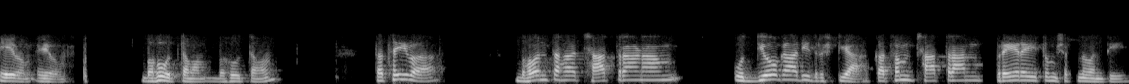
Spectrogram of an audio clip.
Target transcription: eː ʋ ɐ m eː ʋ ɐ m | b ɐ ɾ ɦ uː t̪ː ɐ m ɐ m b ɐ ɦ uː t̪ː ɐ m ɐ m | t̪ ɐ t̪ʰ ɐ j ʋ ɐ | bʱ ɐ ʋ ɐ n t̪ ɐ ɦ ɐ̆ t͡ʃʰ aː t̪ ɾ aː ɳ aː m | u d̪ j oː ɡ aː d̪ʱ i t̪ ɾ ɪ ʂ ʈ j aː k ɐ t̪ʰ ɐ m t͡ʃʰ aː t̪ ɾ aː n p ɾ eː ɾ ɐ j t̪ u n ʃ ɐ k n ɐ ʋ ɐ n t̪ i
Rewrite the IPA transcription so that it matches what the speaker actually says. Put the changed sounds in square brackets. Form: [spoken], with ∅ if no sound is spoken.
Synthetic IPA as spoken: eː ʋ ɐ m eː ʋ ɐ m | b ɐ [∅] ɦ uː t̪ː ɐ m ɐ m b ɐ ɦ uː t̪ː ɐ m ɐ m | t̪ ɐ t̪ʰ ɐ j ʋ ɐ | bʱ ɐ ʋ ɐ n t̪ ɐ ɦ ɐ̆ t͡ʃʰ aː t̪ ɾ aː ɳ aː m | u d̪ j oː ɡ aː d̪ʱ i [d̪] ɾ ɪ ʂ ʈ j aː k ɐ t̪ʰ ɐ m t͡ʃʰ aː t̪ ɾ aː n p ɾ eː ɾ ɐ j t̪ u [m] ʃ ɐ k n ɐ ʋ ɐ n t̪ i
